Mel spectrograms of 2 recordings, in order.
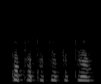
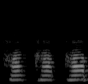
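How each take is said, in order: First: Rapid-fire "puff, puff" drill; quick, light "puff" syllables fired off; fast repetition. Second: Said in the usual way. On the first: Shown as a demonstration. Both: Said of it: "but as fast as you can".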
